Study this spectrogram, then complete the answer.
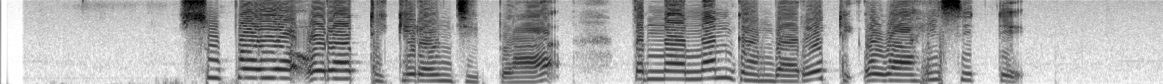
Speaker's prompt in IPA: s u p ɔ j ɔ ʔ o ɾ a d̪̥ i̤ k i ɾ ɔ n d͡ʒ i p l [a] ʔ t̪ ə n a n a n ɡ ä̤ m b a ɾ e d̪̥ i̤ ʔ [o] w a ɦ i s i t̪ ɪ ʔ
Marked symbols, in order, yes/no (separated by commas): yes, yes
